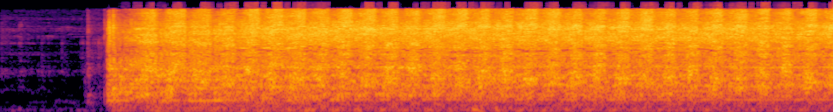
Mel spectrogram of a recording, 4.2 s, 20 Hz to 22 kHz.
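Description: A Toyota Hilux 2KD-FTV diesel with an injector washer fault, smoke and low power cranks and catches abruptly after a moment of near silence, then settles into a loud, steady, clattering idle close by, with no talking.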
